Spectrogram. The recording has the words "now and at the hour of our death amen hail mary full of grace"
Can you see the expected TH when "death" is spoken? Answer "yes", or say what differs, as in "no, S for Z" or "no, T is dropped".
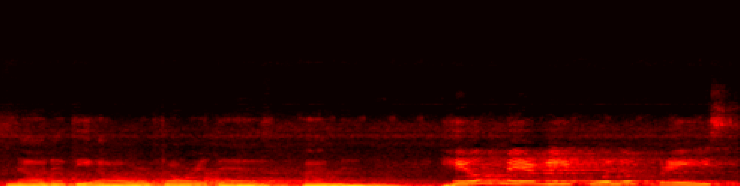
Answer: no, S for TH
